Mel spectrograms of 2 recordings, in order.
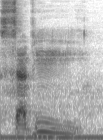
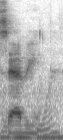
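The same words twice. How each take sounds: First: The name is drawn out with heavy, exotic-sounding emphasis. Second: The name is said plainly, with no added emphasis. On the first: The name is made to sound more exotic. "I put emphasis ... Make it sound more exotic" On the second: This is how the name is normally said. "I believe it's just Savvy"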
